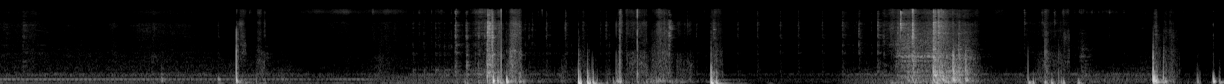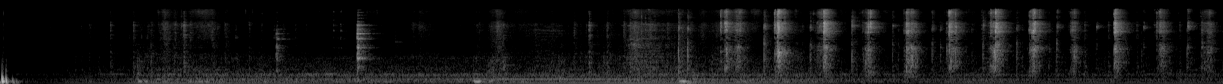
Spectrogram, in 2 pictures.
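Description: Kitchen handling noises: scattered knocks and clatter of cookware, with a longer rattling scrape about nine seconds in, then a quick run of sharp clicks, two or three a second, through the last several seconds.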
